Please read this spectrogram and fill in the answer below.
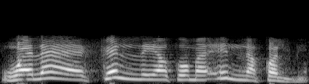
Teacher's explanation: ادغام كامل بدون غنه، يعني بدخل النون في اللام وما تبانش خالص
